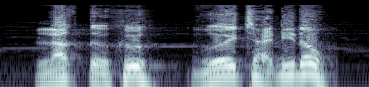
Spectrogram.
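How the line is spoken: Choked furious echoing shout. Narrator (Vietnamese): Chàng uất hận đến nghẹn họng, hét vang cả núi rừng

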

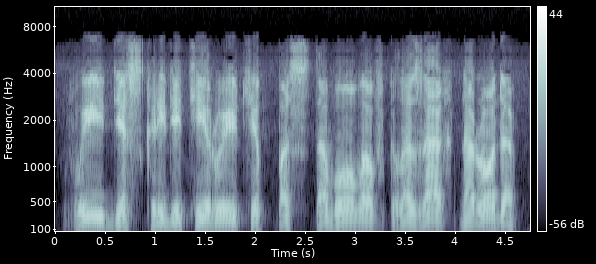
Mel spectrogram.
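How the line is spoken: Menacing. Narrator (Russian): грозно сказали мне

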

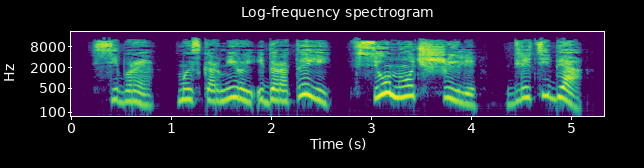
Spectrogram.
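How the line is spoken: Quiet proud whisper. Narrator (Russian): тихонько, но с гордостью шепнула мама

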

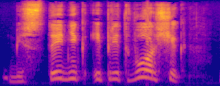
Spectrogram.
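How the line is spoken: Furious bark. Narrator (Russian): неистово рявкнул Дмитрий Федорович

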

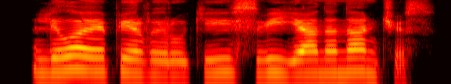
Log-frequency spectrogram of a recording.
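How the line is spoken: Deep-voiced proclamation. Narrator (Russian): провозгласил басом первый магистр

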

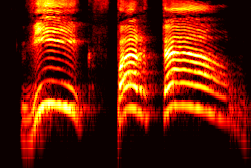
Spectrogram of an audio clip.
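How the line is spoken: Shouted. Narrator (Russian): выкрикнула Вероника

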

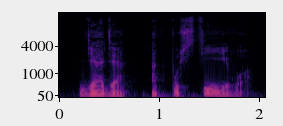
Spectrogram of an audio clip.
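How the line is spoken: Whispering. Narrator (Russian): прошептал он

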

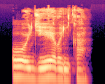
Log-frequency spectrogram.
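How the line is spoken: Sad sigh, grey-haired man. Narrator (Russian): печально вздохнул седой

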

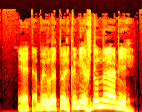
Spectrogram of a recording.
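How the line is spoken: Unthinking roar. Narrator (Russian): проревел он, не осознавая своих слов

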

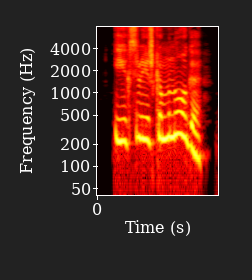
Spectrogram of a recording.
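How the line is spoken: Sudden trembling wail. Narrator (Russian): вдруг взвыл щуплый маг, его голос дрожал

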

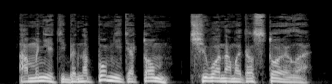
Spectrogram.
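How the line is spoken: Harsher questioning tone. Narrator (Russian): более жестким тоном спросил в ответ Распутин

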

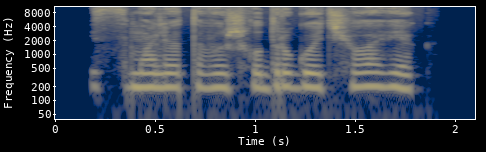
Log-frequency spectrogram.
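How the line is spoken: Quiet woman. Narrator (Russian): тихо ответила она

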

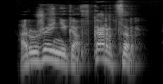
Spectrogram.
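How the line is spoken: Barked command. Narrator (Russian): гаркнул

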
